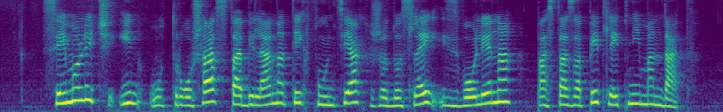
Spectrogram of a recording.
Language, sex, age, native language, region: Slovenian, female, 30-49, Slovenian, Central Slovenia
